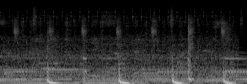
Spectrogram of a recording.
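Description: Background music with a steady beat: three deep kick drum hits that drop in pitch, light ticking cymbals and held synth chords.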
